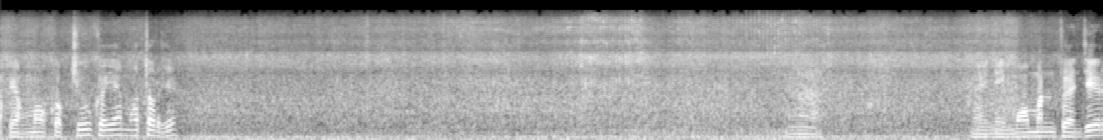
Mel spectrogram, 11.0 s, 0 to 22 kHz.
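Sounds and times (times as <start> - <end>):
water sloshing around wheels: 0.0 - 11.0
vehicle engines humming: 1.8 - 10.1.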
